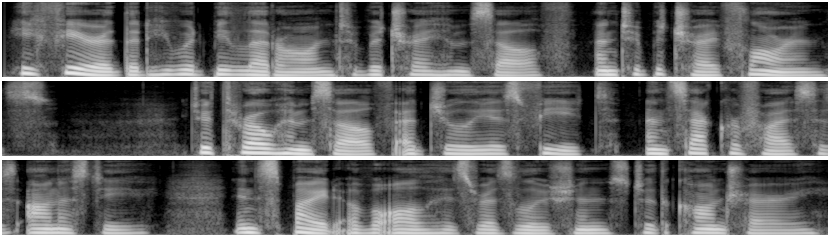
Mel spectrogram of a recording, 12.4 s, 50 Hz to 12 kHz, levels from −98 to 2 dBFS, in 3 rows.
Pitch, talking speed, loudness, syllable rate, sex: 160 Hz, 160 wpm, -19 LUFS, 4.8 syllables/s, female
